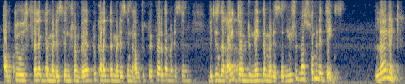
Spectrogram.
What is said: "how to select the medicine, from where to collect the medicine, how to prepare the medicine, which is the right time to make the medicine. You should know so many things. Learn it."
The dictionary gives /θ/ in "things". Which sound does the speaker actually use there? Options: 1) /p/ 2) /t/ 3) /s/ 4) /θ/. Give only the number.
2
